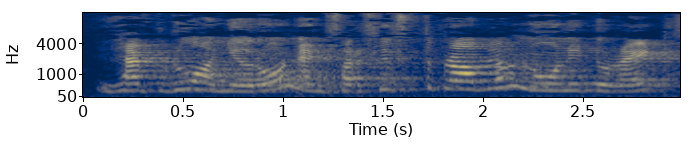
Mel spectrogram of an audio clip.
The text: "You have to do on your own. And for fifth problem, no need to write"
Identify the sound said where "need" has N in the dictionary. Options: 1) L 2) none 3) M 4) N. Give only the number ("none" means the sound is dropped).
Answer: 4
